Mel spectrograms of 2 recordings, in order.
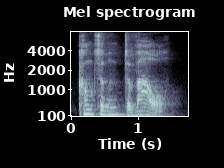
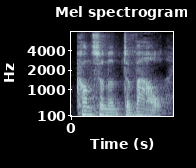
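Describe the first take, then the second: No difference in how they are said.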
